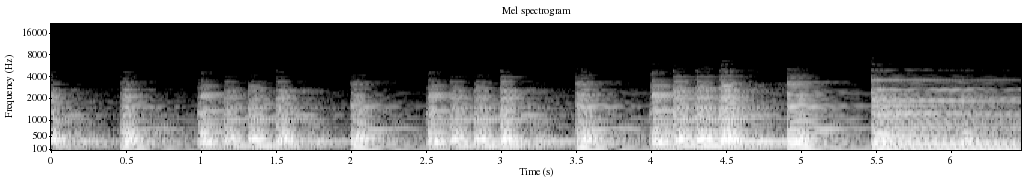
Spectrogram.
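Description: Background piano music: struck chords and notes in a steady rhythm of about two a second, moving into a long held chord near the end.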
